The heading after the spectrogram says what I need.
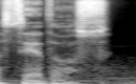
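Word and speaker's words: C.C.: Entre gritos, disparos y el estruendo de las máquinas de guerra, descubrió a una joven misteriosa, CC, pronunciada C2.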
